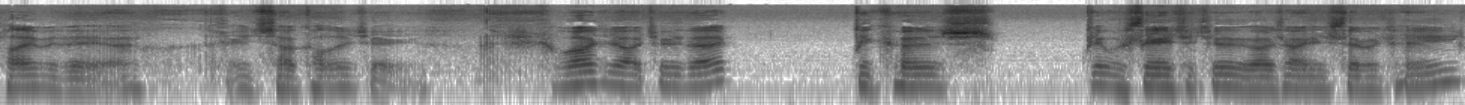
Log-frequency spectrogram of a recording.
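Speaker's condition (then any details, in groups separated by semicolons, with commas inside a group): Facioscapulohumeral muscular dystrophy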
